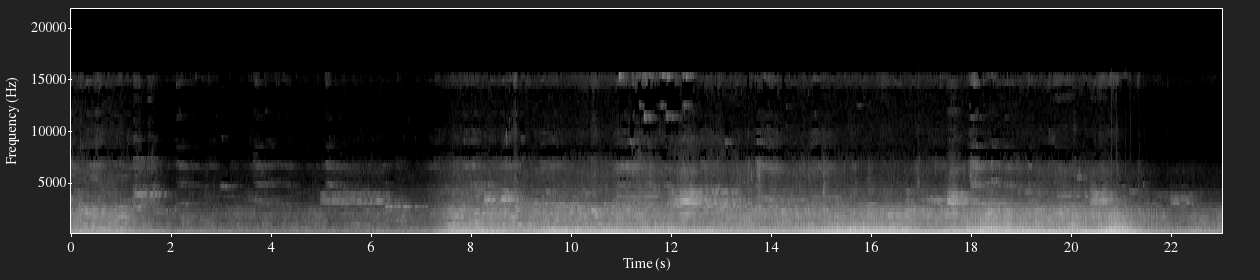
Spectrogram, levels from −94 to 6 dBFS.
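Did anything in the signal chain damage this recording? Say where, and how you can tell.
Yes. Zipper noise from an unsmoothed gain stage at buffer level ticks through a rise of about 15 dB from 7.06 to 7.71 s and a fall of about 15 dB from 20.71 to 21.83 s. The gain moves in 2 dB and then 1 dB jumps, about ten a second, and each jump clicks.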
